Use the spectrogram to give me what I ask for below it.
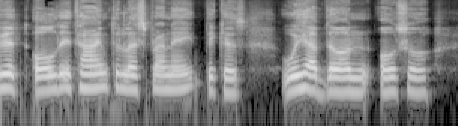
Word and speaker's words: L'Esplanade: L'Esplanade.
